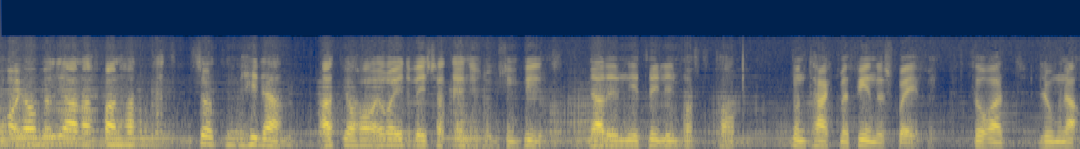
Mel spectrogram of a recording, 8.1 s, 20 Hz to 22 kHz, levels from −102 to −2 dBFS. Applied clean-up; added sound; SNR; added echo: neural separator model SepFormer DNS4.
